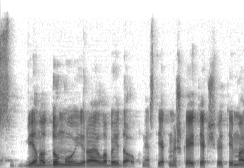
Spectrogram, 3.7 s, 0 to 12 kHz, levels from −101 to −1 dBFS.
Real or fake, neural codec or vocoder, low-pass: fake; vocoder, 44.1 kHz, 128 mel bands every 256 samples, BigVGAN v2; 10.8 kHz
